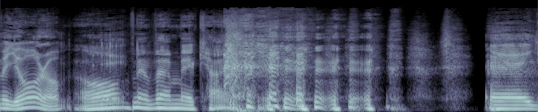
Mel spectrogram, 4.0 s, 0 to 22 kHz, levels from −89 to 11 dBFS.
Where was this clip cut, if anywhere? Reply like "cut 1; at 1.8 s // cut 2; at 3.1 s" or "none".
cut 1; at 1.0 s

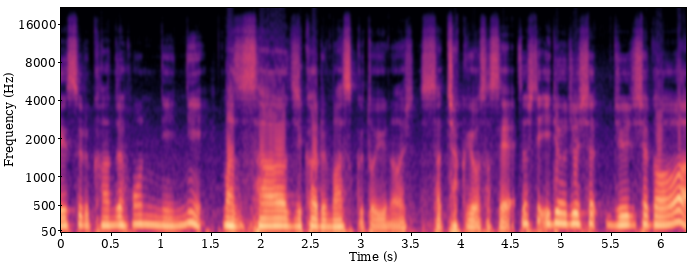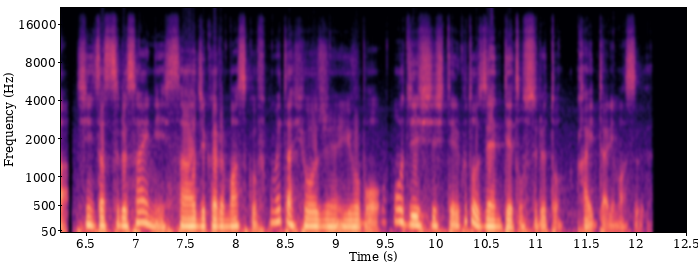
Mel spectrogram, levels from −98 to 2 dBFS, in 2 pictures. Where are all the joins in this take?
cut 1; at 1.5 s

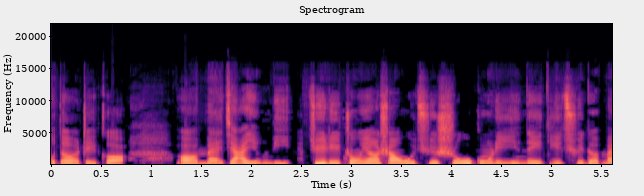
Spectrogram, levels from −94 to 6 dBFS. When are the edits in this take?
cut 1; at 2.5 s

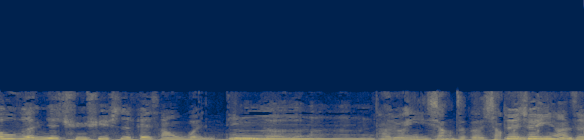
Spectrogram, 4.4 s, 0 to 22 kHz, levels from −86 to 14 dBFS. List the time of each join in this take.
none

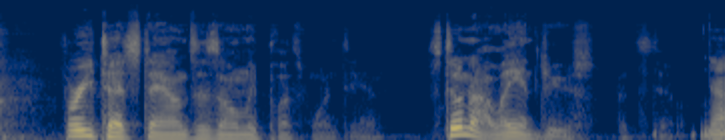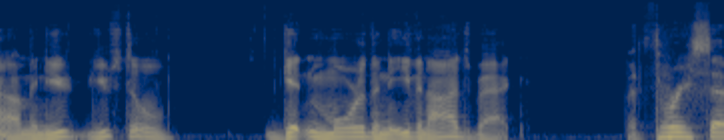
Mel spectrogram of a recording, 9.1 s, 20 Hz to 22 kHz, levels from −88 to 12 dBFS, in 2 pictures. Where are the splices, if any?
none

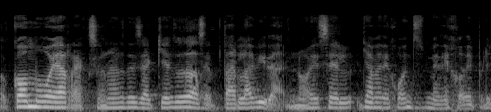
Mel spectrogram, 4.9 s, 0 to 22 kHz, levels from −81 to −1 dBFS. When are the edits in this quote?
none

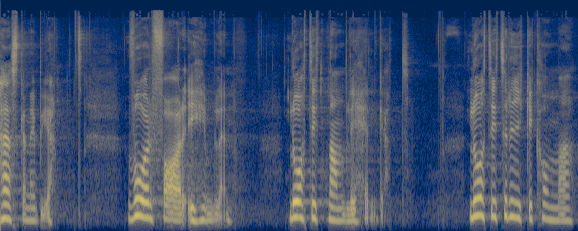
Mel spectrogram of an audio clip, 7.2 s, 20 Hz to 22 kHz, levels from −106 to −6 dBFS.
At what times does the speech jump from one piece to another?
none

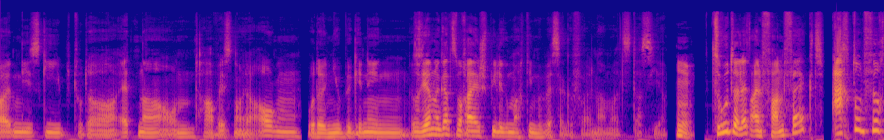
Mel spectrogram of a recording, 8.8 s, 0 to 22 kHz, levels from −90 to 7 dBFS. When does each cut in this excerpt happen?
cut 1; at 7.5 s

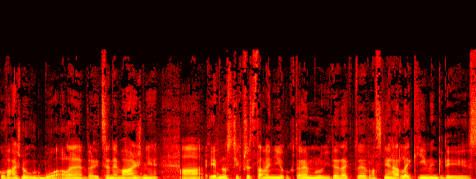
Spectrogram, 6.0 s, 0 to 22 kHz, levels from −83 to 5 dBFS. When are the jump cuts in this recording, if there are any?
none

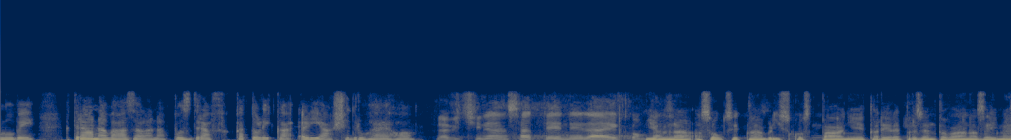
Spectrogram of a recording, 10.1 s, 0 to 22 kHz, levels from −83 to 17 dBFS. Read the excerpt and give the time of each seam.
none

